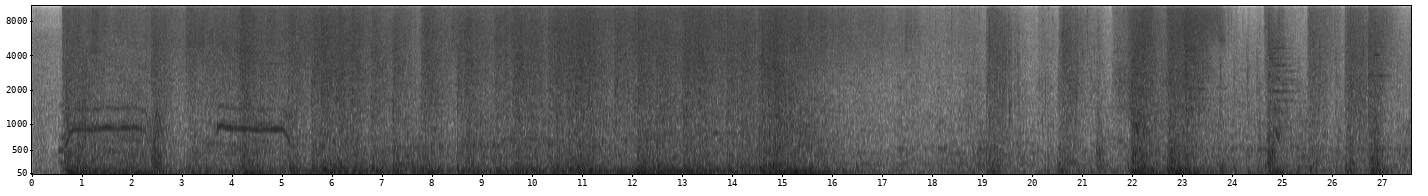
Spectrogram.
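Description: A heavy sword whooshes and clangs against an enemy.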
